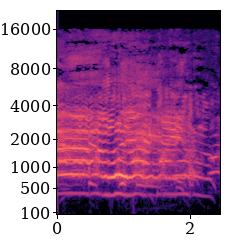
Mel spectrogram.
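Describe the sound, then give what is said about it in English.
A person screams in fear in the distance, one long, high, wavering cry held for a couple of seconds before trailing off slightly at the end, with no talking around it. “You hear a cry off in the distance. You hear someone shouting in fear.”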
